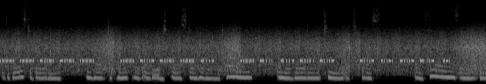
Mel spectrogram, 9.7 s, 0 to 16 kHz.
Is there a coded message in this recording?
Yes: Hellschreiber (Feld-Hell, 122.5 baud) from 0.0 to 9.1 s, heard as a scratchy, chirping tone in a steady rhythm, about 1000 Hz, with radio static and speech in English. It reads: ZZRRZ CNRQV CLVPN H4NW1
